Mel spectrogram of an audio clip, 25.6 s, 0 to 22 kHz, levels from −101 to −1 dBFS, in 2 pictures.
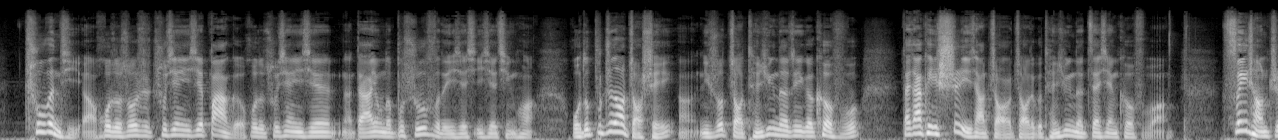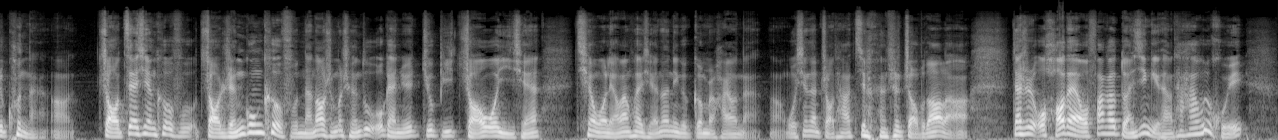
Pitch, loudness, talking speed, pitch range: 120 Hz, -19 LUFS, 350 characters per minute, 100-145 Hz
